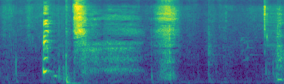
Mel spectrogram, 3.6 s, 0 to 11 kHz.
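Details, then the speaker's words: An adult with the snatiation reflex, who sneezes when full after eating since weight-loss surgery about five years ago: a sharp sneeze with a quick intake and forceful burst, then a second breathy expulsion, in a small room. "I had a weight loss surgery 5 years ago or so. And since then, when I eat and when I'm full, I sneeze. It drives me nuts."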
